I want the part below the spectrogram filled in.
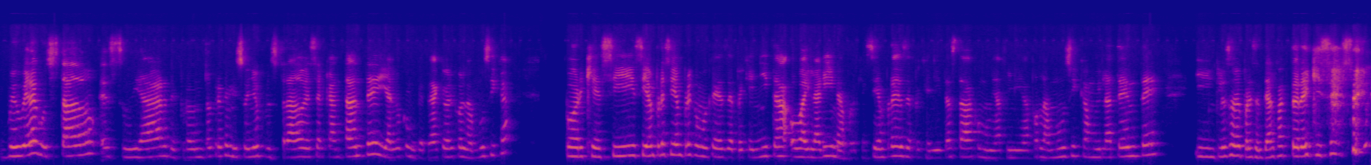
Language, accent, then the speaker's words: Spanish; Bucaramanga, Santander, Colombia; moved away as an adult; now in Germany; soy de Bucaramanga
